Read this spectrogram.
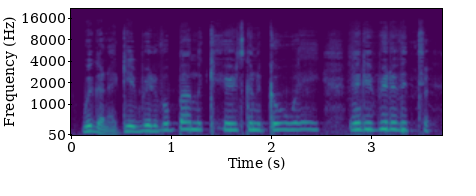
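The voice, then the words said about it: Imitates another person's voice. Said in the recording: “That's a terrible Trump impression.”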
